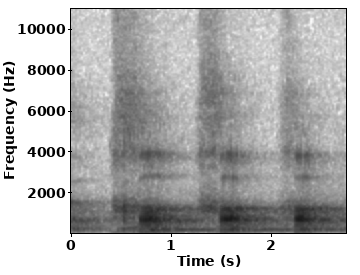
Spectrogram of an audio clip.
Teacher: Kha tenggorokan atas sama bukan huruf bibir. Hanya dibuka kemudian tempatkan di tenggorokan atas. Kha. Bibirnya tidak usah hu.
